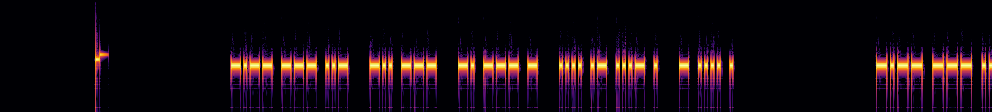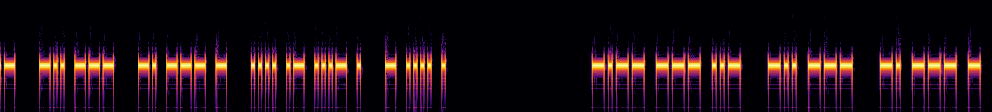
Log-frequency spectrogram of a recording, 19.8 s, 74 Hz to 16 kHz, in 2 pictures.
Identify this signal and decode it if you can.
Morse code, heard as a keyed tone, about 34 wpm, 700 Hz. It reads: YOU DO NOT HAVE THE YOU DO NOT HAVE THE YOU DO NOT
